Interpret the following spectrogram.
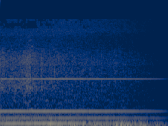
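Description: Steady low room hum with faint, held pitched tones above it.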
